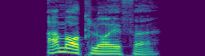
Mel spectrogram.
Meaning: nominative/accusative/genitive plural of Amoklauf
- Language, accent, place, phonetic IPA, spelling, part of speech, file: German, Germany, Berlin, [ˈaːmɔkˌlɔɪ̯fə], Amokläufe, noun, De-Amokläufe.ogg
